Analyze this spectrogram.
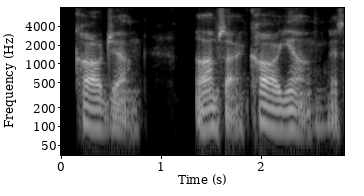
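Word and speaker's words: Carl Jung: Carl Young. That's how it's pronounced.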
